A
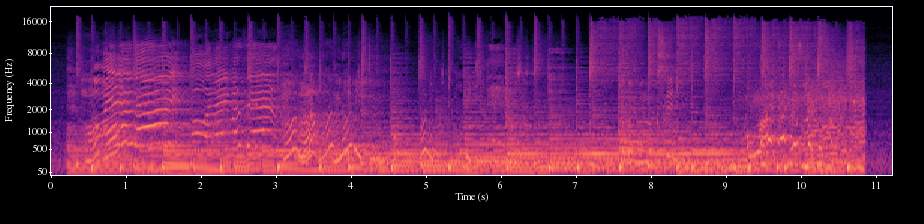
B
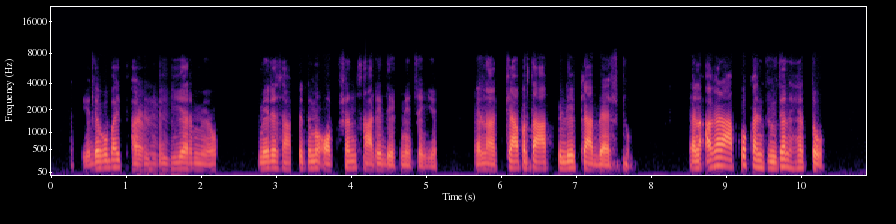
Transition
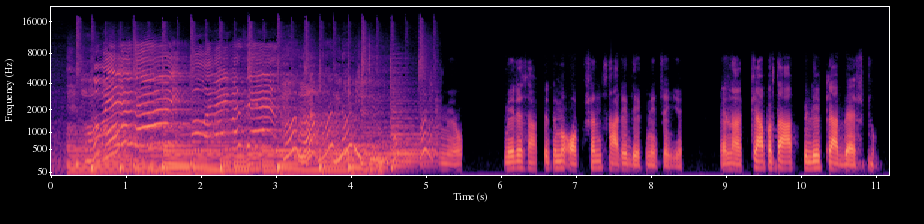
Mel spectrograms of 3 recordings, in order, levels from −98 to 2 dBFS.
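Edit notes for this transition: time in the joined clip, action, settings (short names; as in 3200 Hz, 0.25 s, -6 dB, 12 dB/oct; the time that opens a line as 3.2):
A
4.42–5.23 HPF 150 Hz -> 700 Hz
5.19 switch to B from 1.91 s, crossfade 0.08 s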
